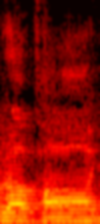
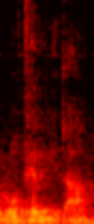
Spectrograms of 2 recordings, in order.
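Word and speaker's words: רופא: 근데 우리 한국의 복음성가 이제 지을 때에 거기 이제 가사에 보면은 여호와 라파 여호와 라파 그렇게 돼 있거든요. 라파가 아니고 로페입니다. 정확한 발음은 꼭 고쳐야 돼요.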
